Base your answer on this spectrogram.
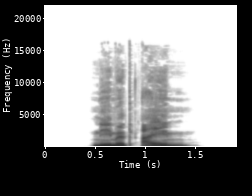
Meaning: second-person plural subjunctive I of einnehmen
- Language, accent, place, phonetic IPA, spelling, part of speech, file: German, Germany, Berlin, [ˌneːmət ˈaɪ̯n], nehmet ein, verb, De-nehmet ein.ogg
